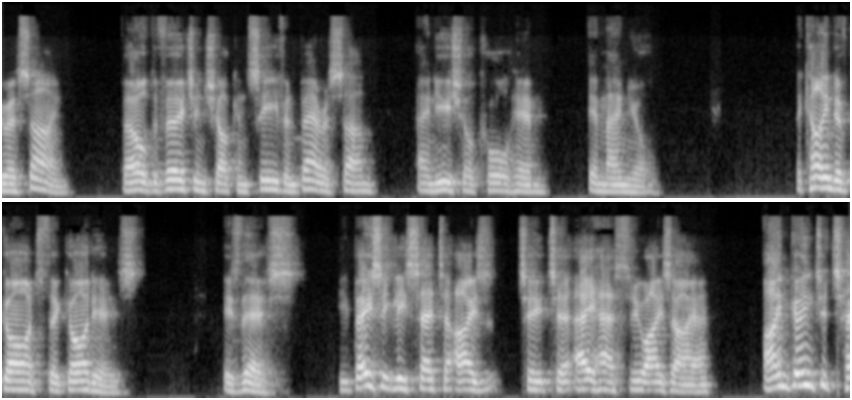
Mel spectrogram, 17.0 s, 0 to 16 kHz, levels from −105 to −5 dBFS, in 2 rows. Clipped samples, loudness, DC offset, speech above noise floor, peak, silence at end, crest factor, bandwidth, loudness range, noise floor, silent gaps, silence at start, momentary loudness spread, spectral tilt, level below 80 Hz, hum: under 0.1%; -20 LUFS; under 0.1%; 52 dB; -2 dBFS; 0 s; 18 dB; 12.5 kHz; 7 LU; -72 dBFS; none; 0 s; 12 LU; -4 dB/octave; -64 dBFS; none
